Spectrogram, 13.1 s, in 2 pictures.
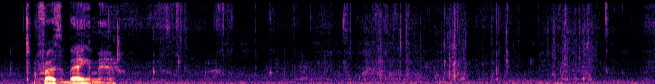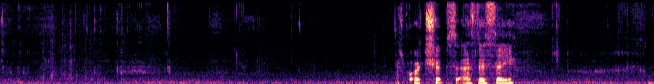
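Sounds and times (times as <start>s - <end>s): person chewing fries: 1.2s - 10.0s, 11.9s - 13.0s.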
